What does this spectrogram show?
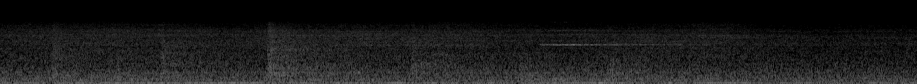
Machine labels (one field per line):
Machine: fan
